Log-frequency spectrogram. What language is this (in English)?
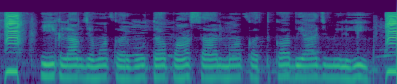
Chhattisgarhi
